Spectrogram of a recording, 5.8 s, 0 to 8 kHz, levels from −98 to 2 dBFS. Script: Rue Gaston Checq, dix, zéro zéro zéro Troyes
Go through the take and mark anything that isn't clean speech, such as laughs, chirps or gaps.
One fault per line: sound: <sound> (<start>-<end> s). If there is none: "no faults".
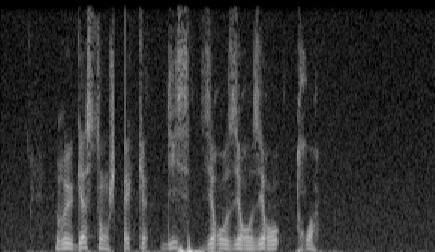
sound: dropout (1.5-1.7 s)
